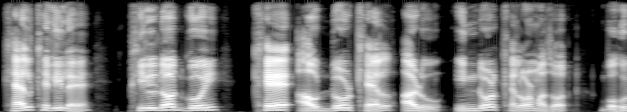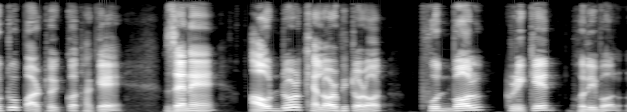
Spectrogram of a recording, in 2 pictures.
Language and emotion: Assamese, neutral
